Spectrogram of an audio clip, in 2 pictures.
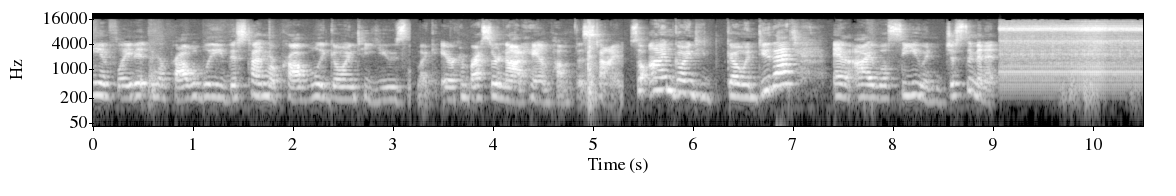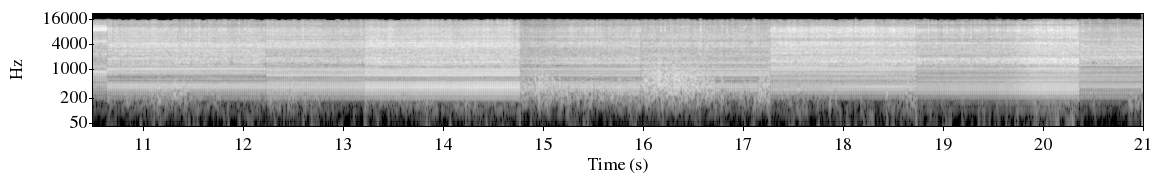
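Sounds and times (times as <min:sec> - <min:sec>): air compressor motor hum: 0:09.1 - 0:21.0.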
